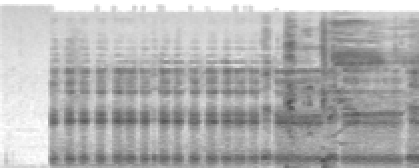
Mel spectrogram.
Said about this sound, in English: All right, here's what a koala actually sounds like.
